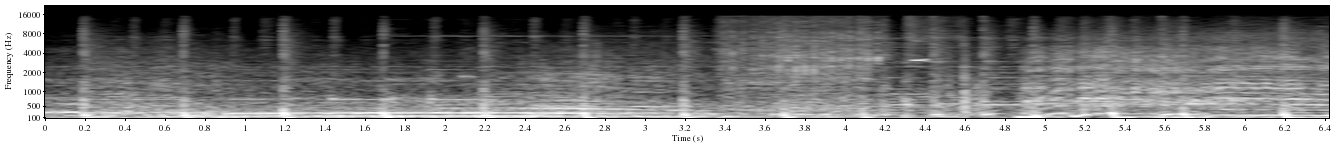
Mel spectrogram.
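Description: Background music with a steady beat, mixed with an Acura ARX-01c sports-prototype race car engine at high revs. The engine's pitch holds, then drops about halfway through, and a rush of noise rises at the same point.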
